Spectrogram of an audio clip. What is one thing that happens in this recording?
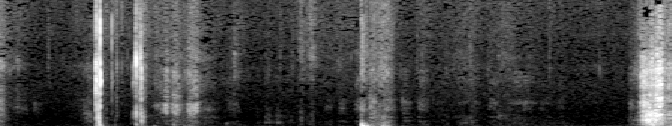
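A puppy pants close by.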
